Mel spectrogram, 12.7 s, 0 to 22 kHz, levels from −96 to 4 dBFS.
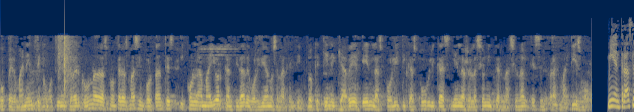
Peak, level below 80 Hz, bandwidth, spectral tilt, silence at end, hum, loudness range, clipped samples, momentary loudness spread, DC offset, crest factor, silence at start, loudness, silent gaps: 0 dBFS; -50 dBFS; 6.4 kHz; -5.5 dB/octave; 0 s; none; 2 LU; under 0.1%; 8 LU; under 0.1%; 18 dB; 0 s; -18 LUFS; 11.84-12.14 s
